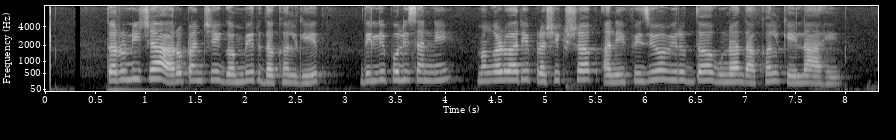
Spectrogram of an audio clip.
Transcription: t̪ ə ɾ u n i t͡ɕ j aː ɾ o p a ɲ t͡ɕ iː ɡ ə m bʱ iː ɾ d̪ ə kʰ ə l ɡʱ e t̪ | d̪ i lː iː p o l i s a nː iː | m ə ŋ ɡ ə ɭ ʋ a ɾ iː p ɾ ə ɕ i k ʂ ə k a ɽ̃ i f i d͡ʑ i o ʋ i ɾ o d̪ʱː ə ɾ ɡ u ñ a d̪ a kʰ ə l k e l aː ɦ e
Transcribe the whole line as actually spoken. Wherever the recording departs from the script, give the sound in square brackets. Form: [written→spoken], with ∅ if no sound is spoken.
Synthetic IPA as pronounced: t̪ ə ɾ u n i t͡ɕ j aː ɾ o p a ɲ t͡ɕ iː ɡ ə m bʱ iː ɾ d̪ ə kʰ ə l ɡʱ e t̪ | d̪ i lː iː p o l i s a nː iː | m ə ŋ ɡ ə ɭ ʋ a ɾ iː p ɾ ə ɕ i k ʂ ə k a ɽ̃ i f i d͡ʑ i o ʋ i ɾ [o→u] d̪ʱː ə [ɾ→∅] ɡ u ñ a d̪ a kʰ ə l k e l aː ɦ e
